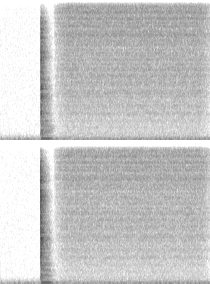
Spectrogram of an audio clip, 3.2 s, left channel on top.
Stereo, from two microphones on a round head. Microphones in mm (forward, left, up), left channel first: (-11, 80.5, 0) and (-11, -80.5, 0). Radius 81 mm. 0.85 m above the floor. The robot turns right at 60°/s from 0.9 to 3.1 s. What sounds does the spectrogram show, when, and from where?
0.6 s a snare drum: 60° right (ahead or behind), 0.8 m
